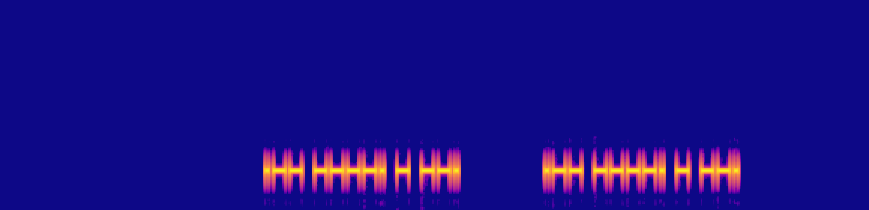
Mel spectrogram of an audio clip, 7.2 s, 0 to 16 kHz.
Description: Morse code, heard as a keyed tone, about 34 wpm, 700 Hz. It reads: W9TG W9TG
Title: USA Call Signs - 4 Characters - Repeated 2x - 35wpm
